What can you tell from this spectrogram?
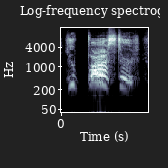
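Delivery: screamed high and loud from the prison cell; furious yell. Acted. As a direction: scream it out at full force in rage. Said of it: "as he starts yelling".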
